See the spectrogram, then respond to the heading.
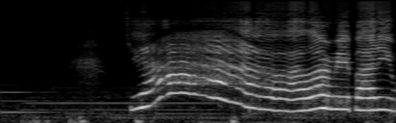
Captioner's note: yawning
